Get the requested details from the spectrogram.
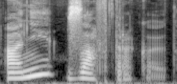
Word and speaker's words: завтракают: Yes, the first syllable accented. Они завтракают.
